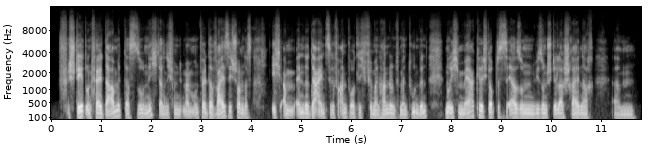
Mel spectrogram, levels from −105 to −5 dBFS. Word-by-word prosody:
f - - -8
steht 125 +3 +6
und 95 - 0
fällt 100 -1 +4
damit, 125 +2 +2
dass” 90 -1 -2
so 100 0 -1
nicht, 130 +10 -2
also, 90 +1 -1
nicht 90 +2 -6
und 95 - -2
mit 90 - -5
meinem 80 - -3
Umfeld, 110 -2 -1
da 95 - +2
weiß 115 +9 +3
ich 120 - -1
schon, 110 -3 +1
dass 95 -1 -5 0.4
ich - - -1
am 90 -1 0
Ende 105 -2 +1
der - - +4
einzige 95 -1 -1
Verantwortliche 100 -1 -4
für 90 - -4
mein 90 0 -3
Handeln 100 +2 +1
und 90 - -6
für - - -7
mein 90 -2 -2
Tun 110 +4 -2
bin. 100 +7 +1 0.4
Nur 115 0 +3
ich 110 -1 +1
merke 110 +8 +1
ich 125 - -1
glaube, 115 0 +3
das 105 -2 -1
ist 105 - -3
eher 105 - +2
so 105 - -1
'n, 100 -2 0
wie 100 - -1
so 100 +1 0
'n 95 - 0
stiller 100 +1 0
Schrei 95 -1 0
nach, 95 -1 -3 0.4
ähm: 85 -1 -6
100 Hz, 255 wpm, -26 LUFS, 90-105 Hz, 0.4 s, steht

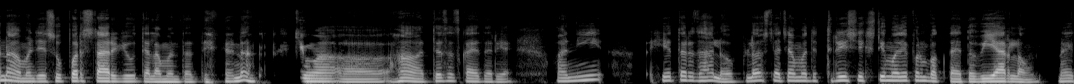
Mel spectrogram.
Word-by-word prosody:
ना. 185 -6 +3
म्हणजे 135 0 +1
superstar 150 +1 +3
view 135 0 0
त्याला 125 -1 +2
म्हणतात 120 -1 0
ते, - - -1 0.2
हे 135 - +1
ना. 170 +6 +3 0.5
किंवा 140 -1 +4
अ, 125 -1 -1
हां. 145 -3 +2
तसंच 155 0 -2
काहीतरी 130 -4 -2
आहे. 125 - -8 0.5
आणि 190 +8 0 0.6
हे 180 - +1
तर 190 -2 +1
झालं. 170 -7 -1
प्लस 170 +3 -1
त्याच्यामध्ये 170 -1 -1
360 180 +2 0
मध्ये 180 0 +3
पण 175 -2 0
बघता 140 -3 -1
येतं 125 +1 0
व्ही-आर 135 +1 +5
लावून, 120 -3 -1 0.2
नाही 140 +1 -2
145 Hz, 160 wpm, -23 LUFS, 130-170 Hz, 0.6 s, व्ही-आर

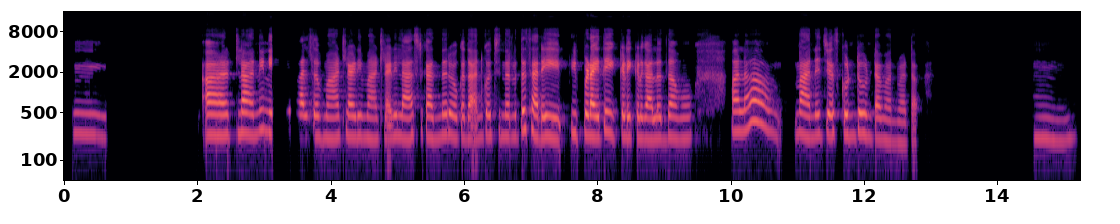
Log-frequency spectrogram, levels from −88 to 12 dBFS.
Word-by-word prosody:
హ్మ్. 245 -2 -12 1.6
ఆహ్, 240 0 +6 0.2
అట్లా 245 +2 0
అని 255 +4 -4
నేనె - - -3
వాళ్ళతో 230 0 -1 0.2
మాట్లాడి, 225 +1 0
మాట్లాడి 210 +2 -2
లాస్ట్‌కి 215 +1 -1
అందరూ 235 +3 -3
ఒకదానికి 220 +1 -1
ఒచ్చిన 235 0 -13
తరువాత 230 +4 -1
సరే, 225 -1 +4
ఇ - - +1 0.3
ఇప్పుడైతే 235 0 +6
ఇక్కడ, 230 -2 -1
ఇక్కడ 220 0 -3
కలుద్దాము. 215 0 -2 0.7
అలా 275 +5 -1 0.8
మేనేజ్ 235 0 0
చేసుకుంటూ 235 +1 -1
ఉంటాం 215 -2 -3
అన్నమాట. 185 -1 -13 1.8
హ్మ్. 210 -1 -16
230 Hz, 100 wpm, -21 LUFS, 215-240 Hz, 1.8 s, ఆహ్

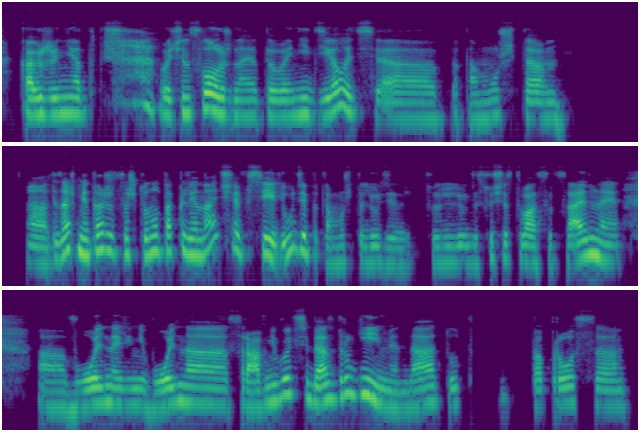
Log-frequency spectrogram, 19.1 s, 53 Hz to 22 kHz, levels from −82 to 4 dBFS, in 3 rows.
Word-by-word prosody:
как 175 +1 +5
же 175 0 +1
нет, 180 -1 -2 0.6
очень 175 +2 0
сложно 185 -5 +5
этого 165 0 -3
не 175 +2 -2
делать. 190 +4 +1
Э, 150 -1 -4
потому 150 +3 -10
что, 155 -3 -4 1.0
э, 145 -3 -1
ты 170 - -5
знаешь, 245 +7 +5
мне 220 -4 +5
кажется, 235 -1 +1
что, 205 -1 -1
ну, 235 +2 +2
так 230 +2 +1
или 210 -3 +3
иначе 245 - 0
все 220 -4 +4
люди, 235 +9 +2
потому 150 -8 -9
что 155 0 -10
люди 140 -2 -9 0.2
люди 150 +1 -8
существа 160 0 -1
социальные, 160 +2 +1 0.5
а, 145 0 -5
вольно 160 +6 +2
или 160 -1 -3
невольно 165 +2 +1
сравнивают 170 - +1
себя 185 -6 +4
с - - -3
другими, 230 - +1
да. 155 +6 0
Тут 165 +2 -7 0.7
вопрос, 160 +3 -4
э, 155 -1 -5
165 Hz, 130 wpm, -23 LUFS, 155-195 Hz, 1.0 s, как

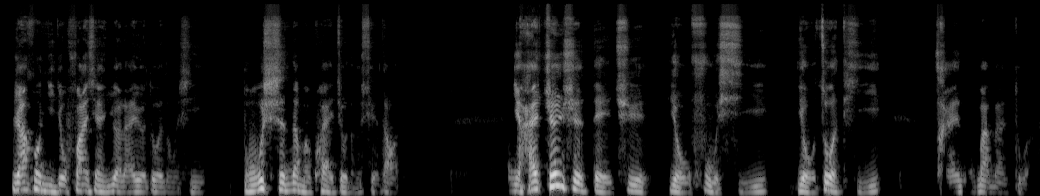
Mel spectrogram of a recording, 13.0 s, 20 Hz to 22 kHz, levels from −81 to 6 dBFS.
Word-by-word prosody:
然 150 +1 +3
后 165 -1 +2
你 130 -4 -2
就 130 +3 -1
发 130 +2 -2
现 115 -2 -4
越 120 0 -3
来 110 0 -9
越 115 -1 -4
多 115 +1 -8
的 105 - -8
东 105 -1 -27
西， 100 +1 -19 0.4
不 125 +8 +4
是 155 -3 +2
那 145 +2 -2
么 115 -5 -5
快 120 0 -6
就 105 +1 -6
能 95 0 -25
学 110 - -14
到 - - -13
的。 - - -43 1.4
你 130 -1 0
还 145 +8 +5
真 225 +6 +9
是 170 -6 +3
得 105 -4 -3
去 115 -1 -4 0.2
有 105 -6 -2
复 120 -8 -6
习、 110 +6 -5 0.3
有 110 -6 0
做 120 +3 +2
题， 110 +3 -13 0.6
才 - - -9
能 115 0 -9 0.2
慢 115 -3 -7
慢 100 -3 -21
读， - - -22
115 Hz, 185 characters per minute, -24 LUFS, 105-130 Hz, 1.4 s, 真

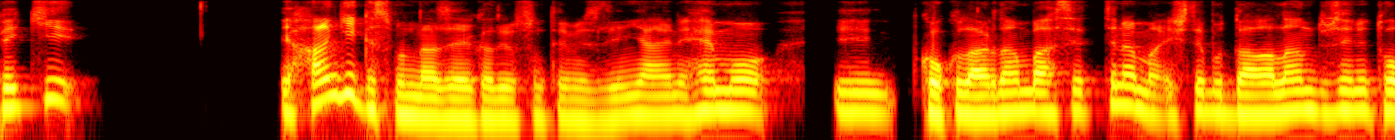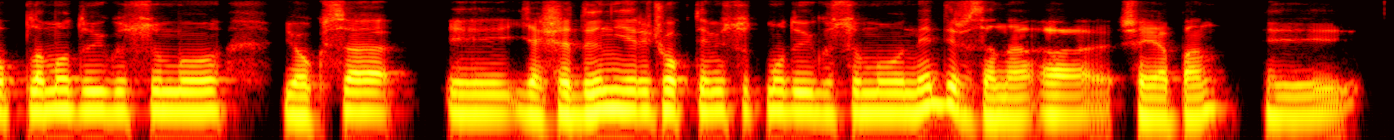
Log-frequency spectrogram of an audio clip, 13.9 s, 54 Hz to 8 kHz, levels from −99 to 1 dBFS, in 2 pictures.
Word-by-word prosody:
peki 195 +4 -2 1.0
hangi 270 -2 +5
kısmından 135 -6 +1
zevk 115 0 +1
alıyorsun 115 0 -2
temizliğin? 115 +1 -4
Yani 135 0 0
hem 155 +1 +2
o, 155 -1 +2 0.3
iii, 145 -2 -2
kokulardan 140 +1 +5
bahsettin 150 +4 0
ama 150 -9 +1
işte 145 +4 -4
bu 140 - -3
dağılan 145 +3 +4
düzeni 155 +1 -1
toplama 155 +1 +1
duygusu 155 0 -2
mu 155 0 +1 0.3
yoksa, 145 +3 0 0.2
ııı, 140 -1 0
yaşadığın 140 +1 +1
yeri 155 -2 +1
çok 155 0 0
temiz 155 -1 -2
tutma 155 0 -5
duygusu 145 -1 -2
mu? 145 0 0
Nedir 185 +2 +1
sana, 125 0 -2
aaa, 135 +3 -2
şey 135 -3 -2
yapan 125 +7 -3 0.2
ııı? 130 - -7
145 Hz, 150 wpm, -23 LUFS, 135-155 Hz, 1.0 s, hangi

